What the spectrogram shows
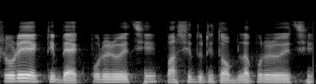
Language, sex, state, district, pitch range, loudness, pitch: Bengali, male, West Bengal, Alipurduar, 110-130 Hz, -18 LUFS, 115 Hz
